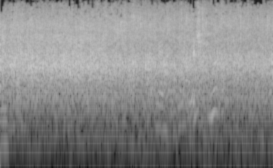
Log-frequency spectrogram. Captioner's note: applause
